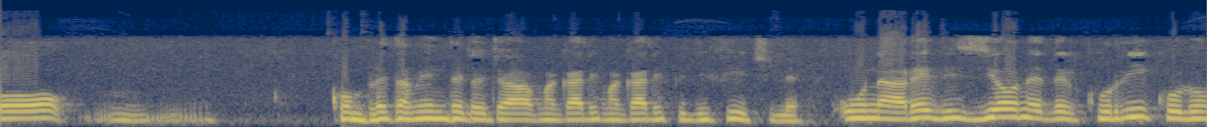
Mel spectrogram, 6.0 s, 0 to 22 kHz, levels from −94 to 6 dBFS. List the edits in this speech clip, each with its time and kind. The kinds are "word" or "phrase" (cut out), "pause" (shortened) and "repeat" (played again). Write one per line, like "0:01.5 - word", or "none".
0:02.3 - word
0:03.0 - repeat
0:04.1 - pause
